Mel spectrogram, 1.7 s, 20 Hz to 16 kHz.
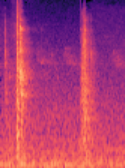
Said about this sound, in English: I made my way up to the back door of the warehouse. It appeared to be unlocked. With one hand on my standard issue M1911 sidearm, I slowly pushed open the door.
